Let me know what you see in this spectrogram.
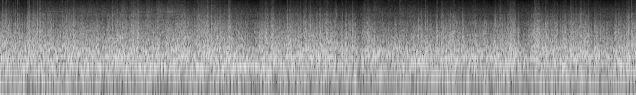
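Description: Passenger train running through a railway tunnel, heard from beside a moving coach: a loud, steady rush of wheel and air noise, with wind buffeting the microphone.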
